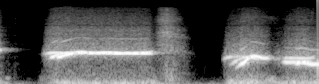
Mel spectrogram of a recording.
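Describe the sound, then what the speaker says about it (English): Whistling on a television talk show: one long sustained note, a brief pause, then two shorter notes at a slightly lower pitch, clear and close with no talking. "Now, all together, let's whistle the song"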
